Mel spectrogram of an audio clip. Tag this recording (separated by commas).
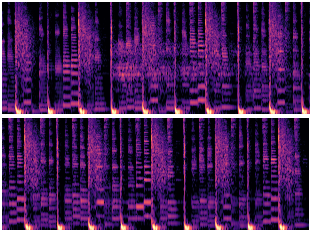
Music, Dubstep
